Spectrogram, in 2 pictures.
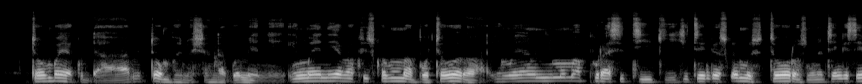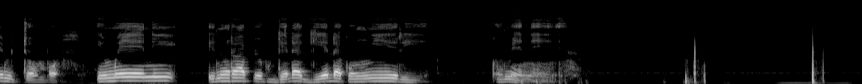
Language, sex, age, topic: Ndau, male, 18-24, health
